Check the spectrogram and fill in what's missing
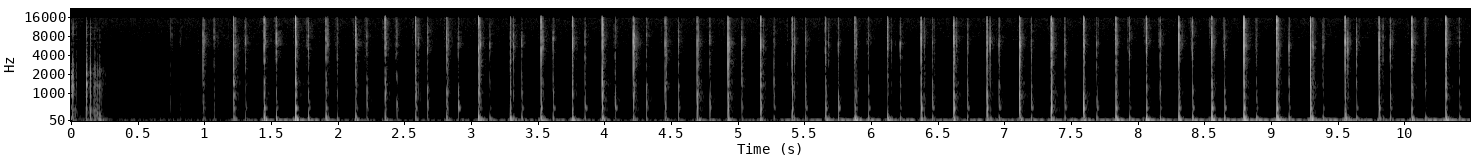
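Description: A whole red pomegranate, fist-sized and solid, is held in one hand near the microphone and tapped with the fingertips of the other hand. It gives a fast, uneven run of dull, low, thumping taps that stop short with almost no ring, after a brief soft rustle at the start.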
